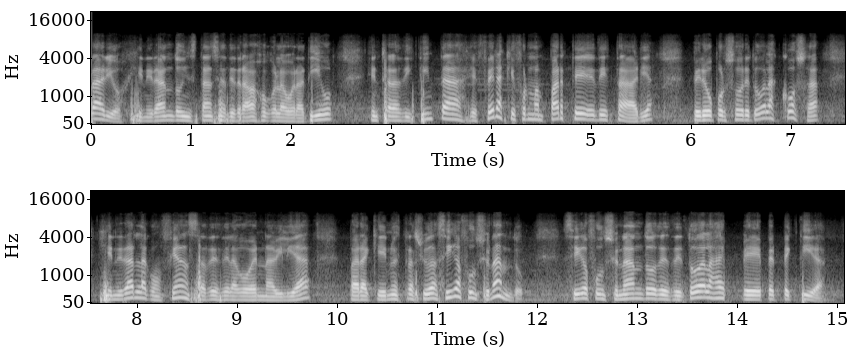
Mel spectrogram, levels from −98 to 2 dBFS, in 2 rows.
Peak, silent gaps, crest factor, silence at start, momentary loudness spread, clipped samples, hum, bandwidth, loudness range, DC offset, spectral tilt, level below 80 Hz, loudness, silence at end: -4 dBFS; none; 14 dB; 0 s; 6 LU; under 0.1%; none; 9.4 kHz; 2 LU; under 0.1%; -6.5 dB/octave; -48 dBFS; -18 LUFS; 0.1 s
